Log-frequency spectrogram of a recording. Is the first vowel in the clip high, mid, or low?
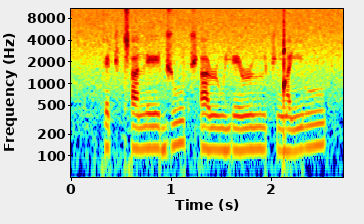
mid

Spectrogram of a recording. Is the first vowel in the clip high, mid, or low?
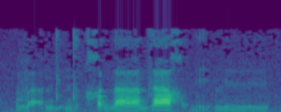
low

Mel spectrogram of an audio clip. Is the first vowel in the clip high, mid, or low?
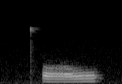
mid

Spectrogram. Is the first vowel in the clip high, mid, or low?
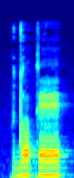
mid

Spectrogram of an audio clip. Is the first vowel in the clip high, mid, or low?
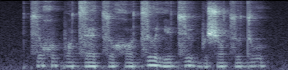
high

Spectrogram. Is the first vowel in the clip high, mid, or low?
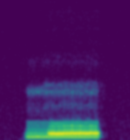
high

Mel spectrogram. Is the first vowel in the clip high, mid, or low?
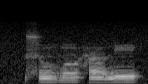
high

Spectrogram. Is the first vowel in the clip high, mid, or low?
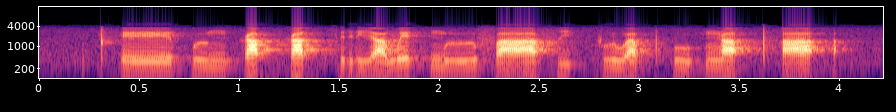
mid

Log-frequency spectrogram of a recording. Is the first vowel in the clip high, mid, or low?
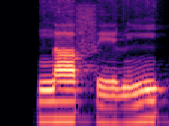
low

